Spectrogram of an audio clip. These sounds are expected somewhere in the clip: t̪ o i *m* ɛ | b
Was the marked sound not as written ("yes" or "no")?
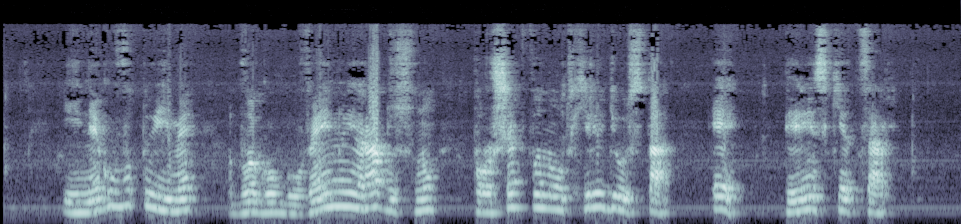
no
